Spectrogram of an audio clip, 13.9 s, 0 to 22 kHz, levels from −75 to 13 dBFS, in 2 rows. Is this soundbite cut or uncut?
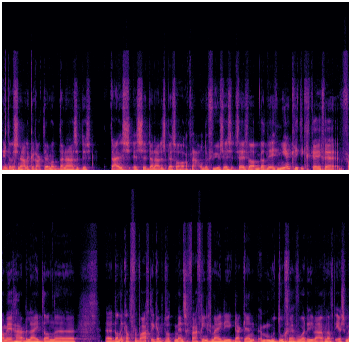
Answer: uncut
